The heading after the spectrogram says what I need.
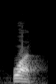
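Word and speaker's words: who: এখানে দেখো ডবলিউ এইচ এটি এটির উচ্চারণ কিন্তু হোয়াট নয় হয়াট এটা কিন্তু ম্যাক্সিমাম মানুষে হোয়াট হোয়াট বলে থাকে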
